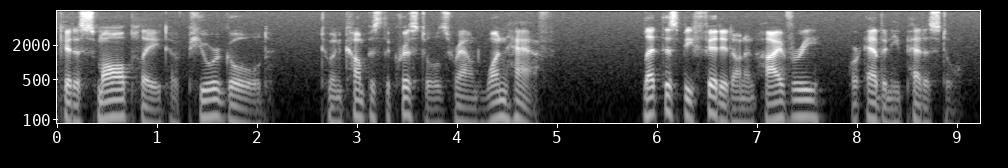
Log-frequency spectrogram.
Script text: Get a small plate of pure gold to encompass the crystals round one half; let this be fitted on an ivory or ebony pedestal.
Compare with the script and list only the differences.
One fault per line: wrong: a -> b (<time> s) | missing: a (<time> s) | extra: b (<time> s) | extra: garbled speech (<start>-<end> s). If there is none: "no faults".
no faults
